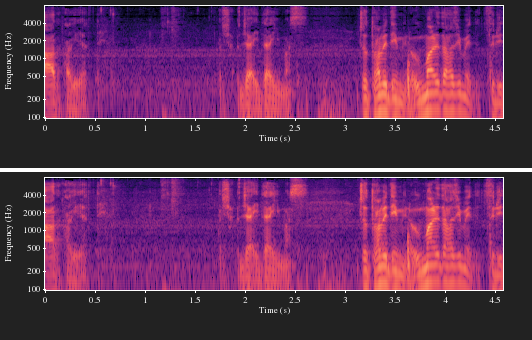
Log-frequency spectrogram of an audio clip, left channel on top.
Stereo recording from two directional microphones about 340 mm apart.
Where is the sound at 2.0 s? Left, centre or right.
Centre.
